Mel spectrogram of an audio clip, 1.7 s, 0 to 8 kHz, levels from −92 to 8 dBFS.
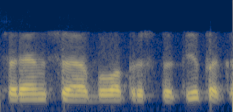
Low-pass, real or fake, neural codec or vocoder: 7.2 kHz; real; none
